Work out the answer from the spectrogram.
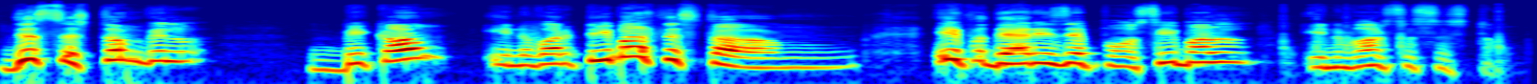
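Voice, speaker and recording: A man's voice: very high-pitched, expressive, takes it slowly, no echo. A man with a North Indian accent delivers an exam-prep lecture. He restates phrases for emphasis and keeps putting questions to his students. The sound is dry, with very little room in it. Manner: mixes Hindi phrases into English. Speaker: teacher.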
